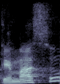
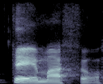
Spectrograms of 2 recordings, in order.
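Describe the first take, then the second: First: It is said with a Latin American Spanish accent. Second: It is said with a Spain Spanish accent. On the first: "in a Latin American accent" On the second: "with a Spanish accent"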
